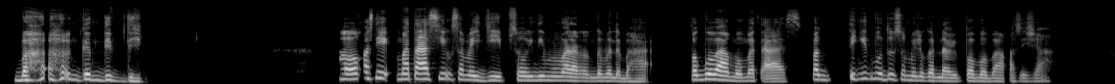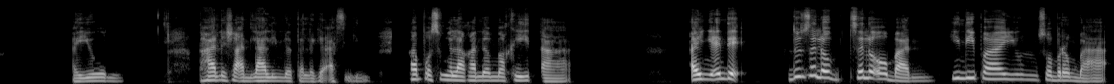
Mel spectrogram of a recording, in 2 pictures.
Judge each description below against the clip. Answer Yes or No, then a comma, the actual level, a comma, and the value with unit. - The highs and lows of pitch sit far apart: Yes, wide, 7.0 semitones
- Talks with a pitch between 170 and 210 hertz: Yes, high, 190 Hz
